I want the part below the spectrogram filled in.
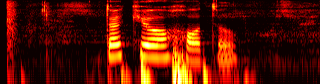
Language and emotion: Russian, neutral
